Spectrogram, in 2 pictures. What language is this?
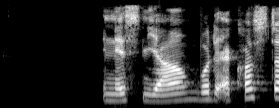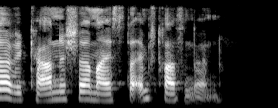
German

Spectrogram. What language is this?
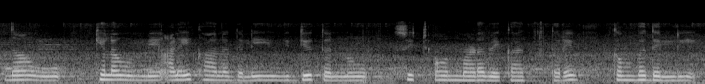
Kannada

